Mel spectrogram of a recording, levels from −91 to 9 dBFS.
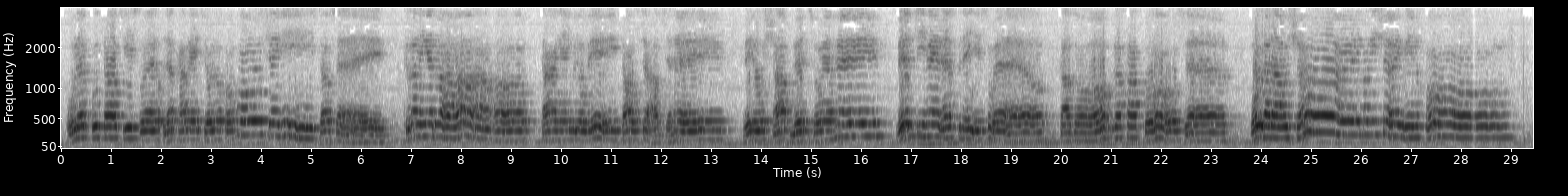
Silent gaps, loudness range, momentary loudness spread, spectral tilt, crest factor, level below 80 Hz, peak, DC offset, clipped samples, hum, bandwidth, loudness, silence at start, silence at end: none; 4 LU; 8 LU; -12.5 dB/octave; 14 dB; -40 dBFS; 0 dBFS; 0.6%; under 0.1%; none; 4 kHz; -14 LUFS; 0.1 s; 0 s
